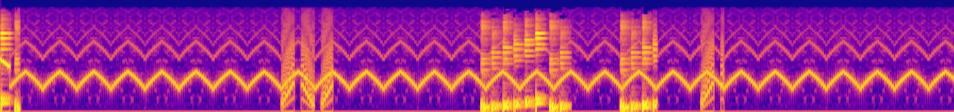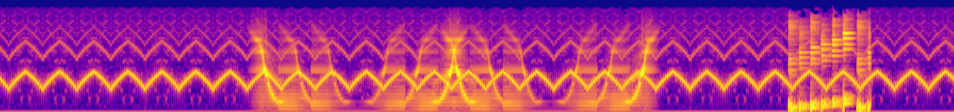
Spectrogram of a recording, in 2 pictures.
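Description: A fast warbling electronic chirp repeats steadily.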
